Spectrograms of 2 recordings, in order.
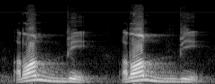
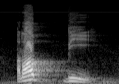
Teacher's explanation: Kita tekan ba itu dia sifatnya syiddah, kuat dan jahar ya · Shown in: second take · Syiddah artinya suara tertahan, jahar artinya aliran udara tidak mengalir ya.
